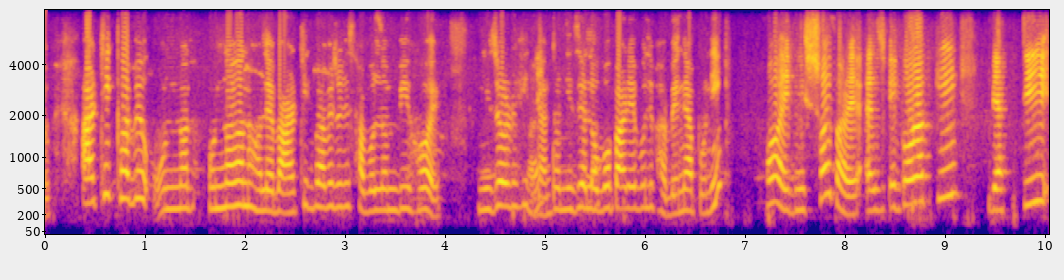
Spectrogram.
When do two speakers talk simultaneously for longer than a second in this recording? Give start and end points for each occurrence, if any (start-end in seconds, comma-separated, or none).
none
